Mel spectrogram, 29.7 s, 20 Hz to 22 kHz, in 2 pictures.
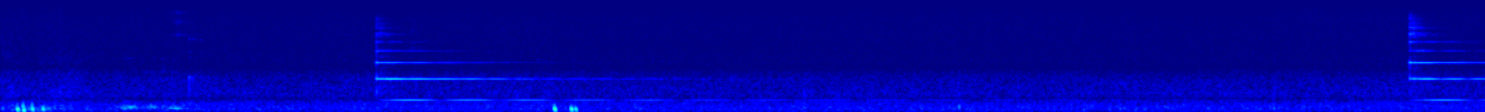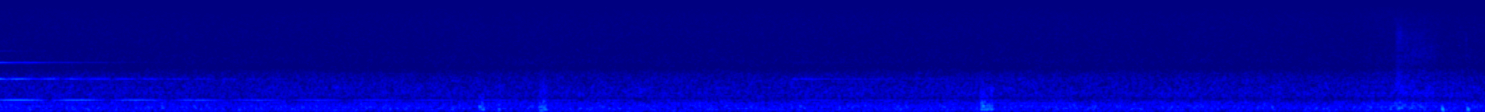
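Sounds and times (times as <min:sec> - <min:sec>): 
soft hiss: 0:00.0 - 0:29.6
meditation bell ringing: 0:03.8 - 0:10.2, 0:14.1 - 0:20.2, 0:22.6 - 0:24.3.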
